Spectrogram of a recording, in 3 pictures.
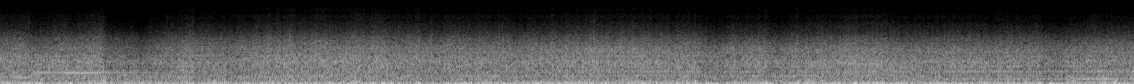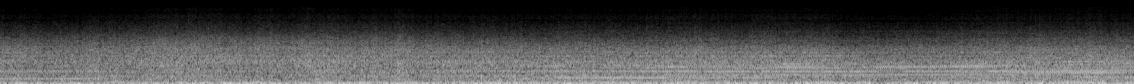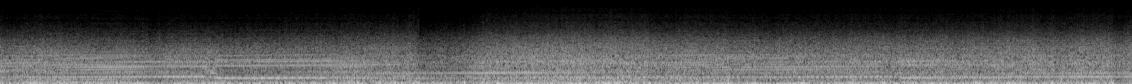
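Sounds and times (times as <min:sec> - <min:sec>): car engine at high revs: 0:00.0 - 0:34.0
wind and tyre noise: 0:00.0 - 0:34.0.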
